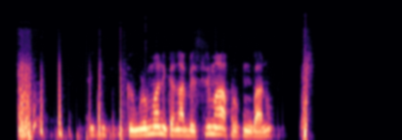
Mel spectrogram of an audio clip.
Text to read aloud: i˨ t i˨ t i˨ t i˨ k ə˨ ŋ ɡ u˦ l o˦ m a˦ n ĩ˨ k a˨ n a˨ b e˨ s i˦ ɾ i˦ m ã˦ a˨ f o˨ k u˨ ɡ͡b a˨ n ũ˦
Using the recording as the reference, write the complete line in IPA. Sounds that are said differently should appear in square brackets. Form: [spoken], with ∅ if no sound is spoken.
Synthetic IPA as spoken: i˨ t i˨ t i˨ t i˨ k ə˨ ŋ ɡ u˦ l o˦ m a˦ n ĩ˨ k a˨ [ŋ] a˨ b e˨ s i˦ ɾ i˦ m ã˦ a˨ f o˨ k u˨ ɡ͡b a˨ n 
